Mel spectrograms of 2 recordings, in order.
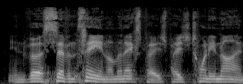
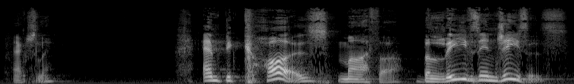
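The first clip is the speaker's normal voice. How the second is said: ordinary talk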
